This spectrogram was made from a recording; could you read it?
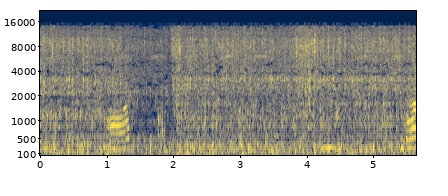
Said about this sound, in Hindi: ये एकदम साफ और प्योर पानी आता है।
